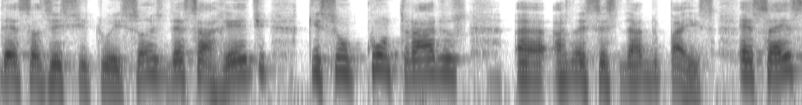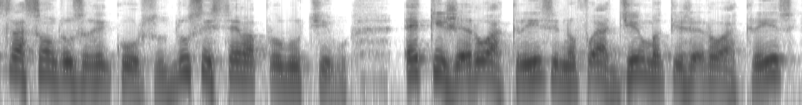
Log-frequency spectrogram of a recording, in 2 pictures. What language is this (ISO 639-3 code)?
por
